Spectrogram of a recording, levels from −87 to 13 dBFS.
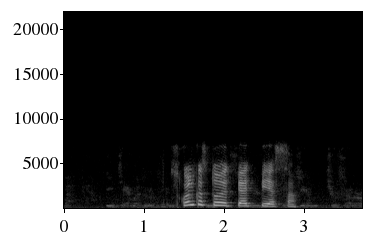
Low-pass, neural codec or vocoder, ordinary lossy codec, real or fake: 7.2 kHz; none; Opus, 16 kbps; real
